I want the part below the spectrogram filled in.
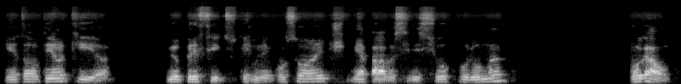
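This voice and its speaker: A man's voice: mid-range voice, normal speed, vocal fry, dark tone, slight background noise. A man teaching an exam-prep grammar lesson, talking informally and thinking aloud as he works through questions. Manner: informal, thinks aloud, exclaims at tricky items. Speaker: Portuguese teacher.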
